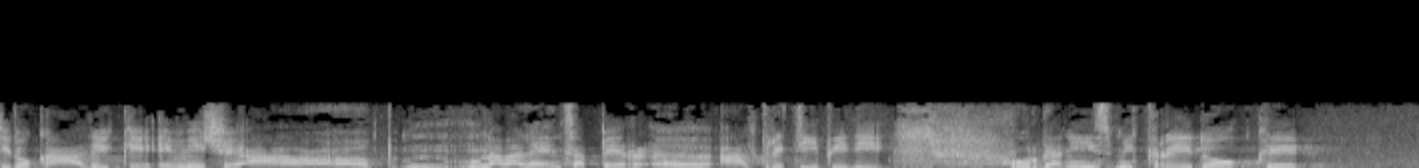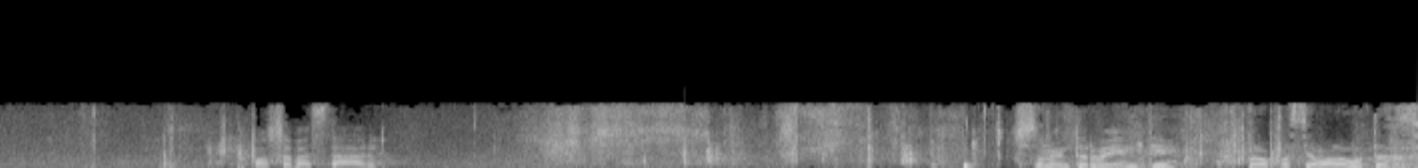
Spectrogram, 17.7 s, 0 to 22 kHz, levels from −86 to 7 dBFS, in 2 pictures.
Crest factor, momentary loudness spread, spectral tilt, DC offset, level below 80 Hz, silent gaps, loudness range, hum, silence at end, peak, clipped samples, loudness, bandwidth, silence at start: 20 dB; 15 LU; -1.5 dB/octave; under 0.1%; -70 dBFS; none; 6 LU; none; 0 s; 0 dBFS; under 0.1%; -19 LUFS; 8.8 kHz; 0 s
